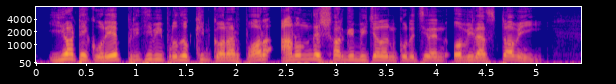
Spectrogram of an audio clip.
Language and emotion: Bengali, happy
